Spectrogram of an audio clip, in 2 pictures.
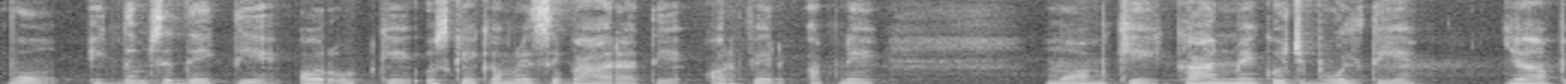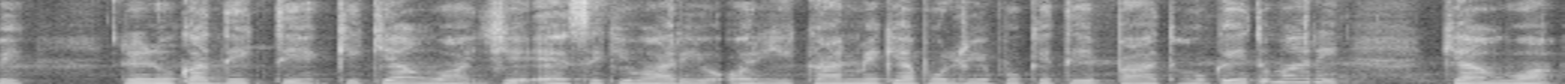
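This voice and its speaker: A woman's voice: mid-range voice, fairly even intonation, fairly quick, vocal fry, darkish tone, husky. A woman recapping a TV serial episode, reading out every character's lines in her own plain voice. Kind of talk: recap narration with quoted dialogue.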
